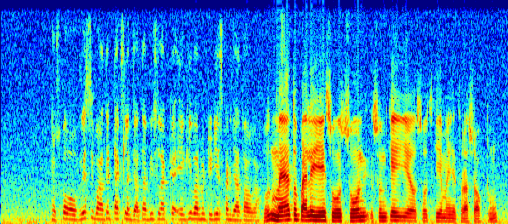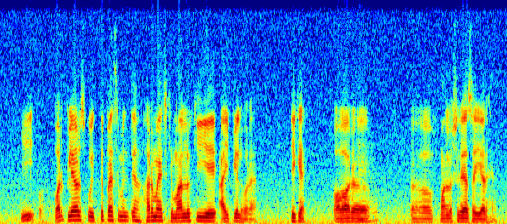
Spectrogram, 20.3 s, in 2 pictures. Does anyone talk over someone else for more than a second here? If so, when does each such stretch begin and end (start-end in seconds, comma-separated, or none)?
none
